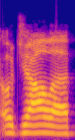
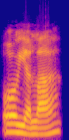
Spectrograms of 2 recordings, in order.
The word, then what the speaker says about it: Ojala: Well, in America, they do say Ojala, but it's a Finnish last name, which is pronounced Ojala.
